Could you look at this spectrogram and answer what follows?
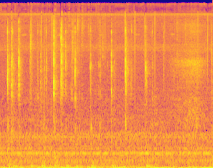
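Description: Keys clatter in quick irregular bursts as a search is typed into a web browser on a computer keyboard, close and fairly clear over a steady low background hum.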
